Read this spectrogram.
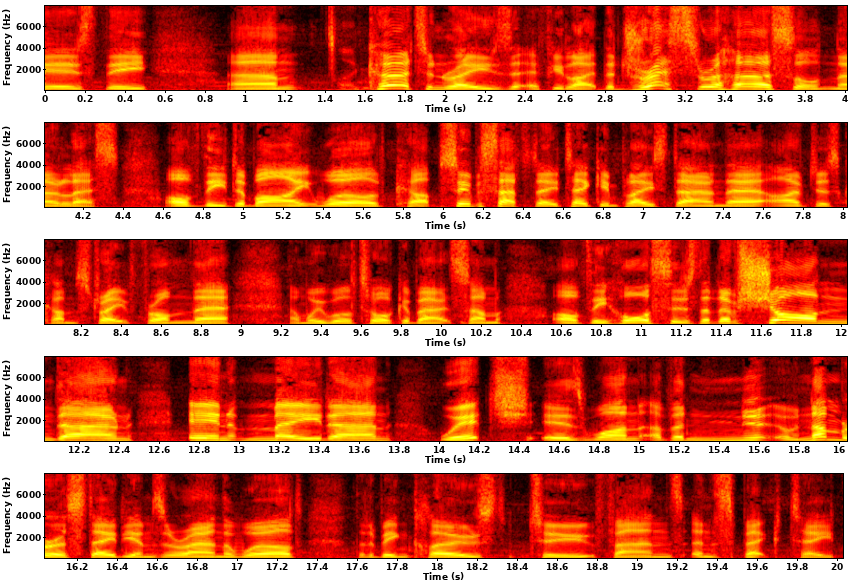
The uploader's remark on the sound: From their original home Barasti.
